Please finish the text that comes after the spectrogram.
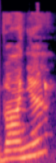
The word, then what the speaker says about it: Vana: what uh uh Dr how do you say your name Vana van like Kanye okay and that's what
